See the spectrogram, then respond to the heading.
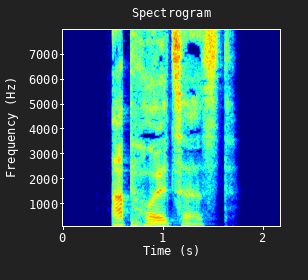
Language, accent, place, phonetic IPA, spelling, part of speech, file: German, Germany, Berlin, [ˈapˌhɔlt͡səst], abholzest, verb, De-abholzest.ogg
- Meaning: second-person singular dependent subjunctive I of abholzen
